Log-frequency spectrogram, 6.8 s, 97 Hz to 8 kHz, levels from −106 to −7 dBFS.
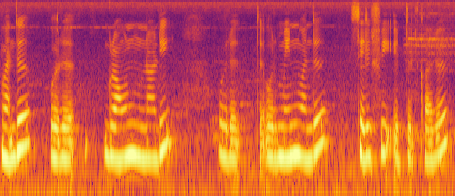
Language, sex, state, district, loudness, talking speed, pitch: Tamil, female, Tamil Nadu, Namakkal, -16 LUFS, 90 wpm, 230 Hz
